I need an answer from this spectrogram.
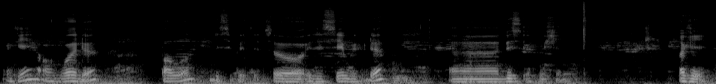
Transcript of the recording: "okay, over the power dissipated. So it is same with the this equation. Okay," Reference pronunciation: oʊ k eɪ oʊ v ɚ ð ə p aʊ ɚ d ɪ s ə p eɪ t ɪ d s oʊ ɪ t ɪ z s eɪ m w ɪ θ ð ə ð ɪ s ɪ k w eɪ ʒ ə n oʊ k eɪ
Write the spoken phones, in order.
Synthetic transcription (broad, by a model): oʊ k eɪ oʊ ɚ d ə p aʊ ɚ d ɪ s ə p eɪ t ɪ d s oʊ ɪ t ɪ s eɪ m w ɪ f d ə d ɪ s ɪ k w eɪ ʃ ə n oʊ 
